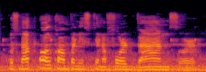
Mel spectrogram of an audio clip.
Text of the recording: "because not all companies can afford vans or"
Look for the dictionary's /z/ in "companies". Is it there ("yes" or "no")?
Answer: no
